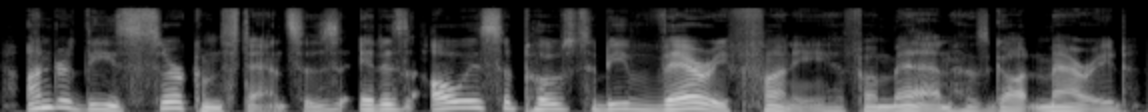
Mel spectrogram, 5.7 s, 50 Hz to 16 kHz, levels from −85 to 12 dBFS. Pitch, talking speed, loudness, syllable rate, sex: 140 Hz, 180 wpm, -18 LUFS, 5.3 syllables/s, male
